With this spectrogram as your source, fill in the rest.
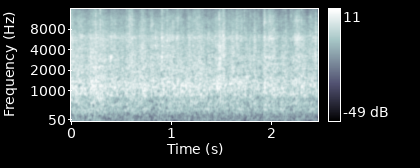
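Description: Heavy rain falling steadily outside, a dense continuous hiss of drops that stays even and fairly loud throughout with no talk.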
